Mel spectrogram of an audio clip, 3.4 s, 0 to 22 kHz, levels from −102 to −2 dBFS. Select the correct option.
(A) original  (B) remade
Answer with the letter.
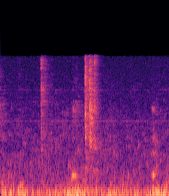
A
